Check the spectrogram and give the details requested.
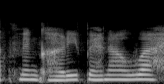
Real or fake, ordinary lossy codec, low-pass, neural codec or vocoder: real; none; 7.2 kHz; none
